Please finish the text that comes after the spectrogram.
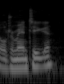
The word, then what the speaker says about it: Ultraman Tiga: that right that is how you say it Ultraman Tiga uh alongside various other children shows and cartoons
